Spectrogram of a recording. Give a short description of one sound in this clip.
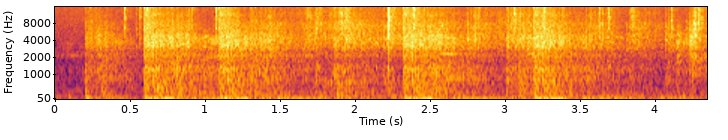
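Gunshots from a rifle crack in a video game.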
